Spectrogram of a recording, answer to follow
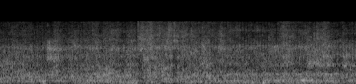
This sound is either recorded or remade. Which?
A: remade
